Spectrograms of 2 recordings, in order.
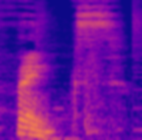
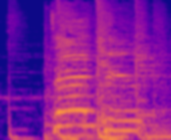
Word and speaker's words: thank you: Thanks. Thanks. Thank you. Thank you very much. 不是 thanks. 完全没有 s 的声音. This sound can be made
